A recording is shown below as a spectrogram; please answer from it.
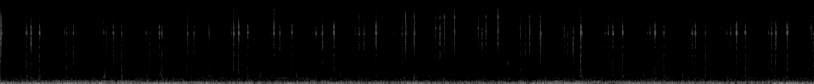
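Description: Long acrylic nails on both hands tap and scratch a small hollow blue plastic/vinyl Stitch figure head fitted on top of a microphone. Rapid, dense, bright clicks and scratchy ticks overlap continuously over a steady low rumble, each tap dying away almost instantly.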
